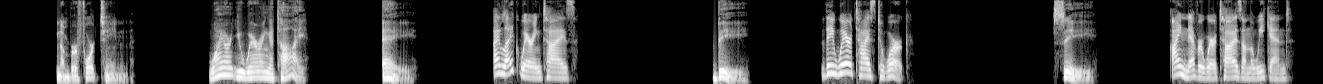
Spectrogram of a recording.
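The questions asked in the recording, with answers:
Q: Why aren't you wearing a tie?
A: C: I never wear ties on the weekend.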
